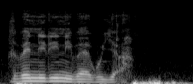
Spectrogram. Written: dbennynirinibeguyaa

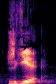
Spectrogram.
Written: xiguie

